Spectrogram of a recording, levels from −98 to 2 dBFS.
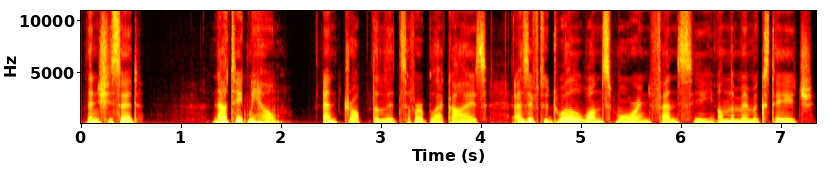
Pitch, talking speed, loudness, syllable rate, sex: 180 Hz, 220 wpm, -18 LUFS, 5.2 syllables/s, female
